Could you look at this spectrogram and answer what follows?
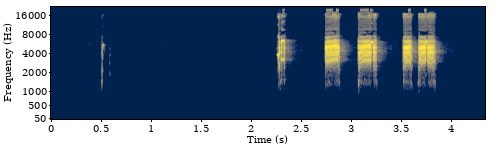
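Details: A faint note, then after a pause the black francolin's grating phrase: a sharp lead note and four rasping, buzzy notes delivered in quick, slightly uneven rhythm, in a quiet setting.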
